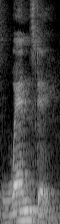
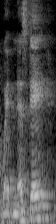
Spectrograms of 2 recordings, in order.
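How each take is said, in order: First: The word is said with two syllables. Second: The word is said with three syllables. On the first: The speaker calls it right. "broken down into two parts or syllables" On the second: The speaker calls it wrong. "It's not Wednesday"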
